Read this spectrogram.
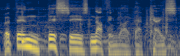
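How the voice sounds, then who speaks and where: A self-assured constable. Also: male voice, lowish voice, very animated, measured pace, recorded from a distance, background noise. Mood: official. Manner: official and matter-of-fact. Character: dutiful, self-assured London police constable.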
